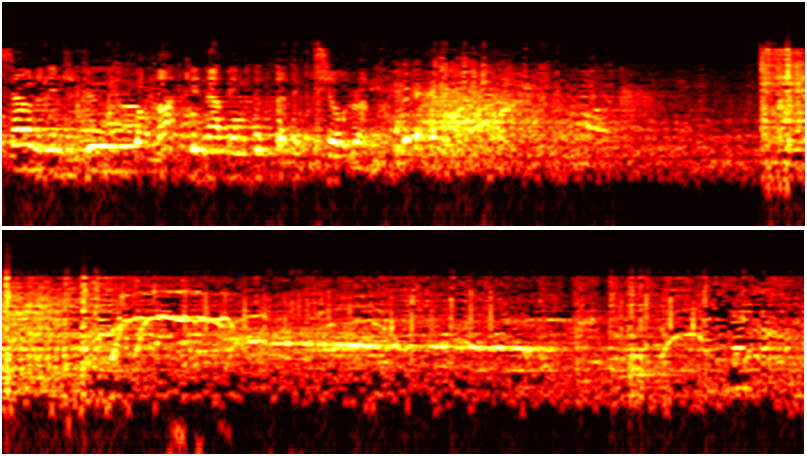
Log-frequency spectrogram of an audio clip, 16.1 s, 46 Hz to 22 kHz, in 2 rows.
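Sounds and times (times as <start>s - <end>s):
noisy recorded audio track: 0.0s - 16.0s.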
